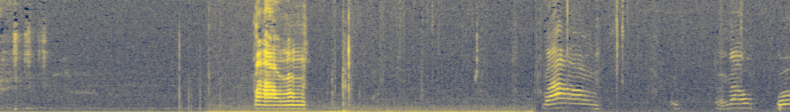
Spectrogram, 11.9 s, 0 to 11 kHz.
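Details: Indoor F6 Savannah cat meowing: one harmonic meow near 4 seconds over a low hum, then a louder descending meow and two short upturned mews toward the end.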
